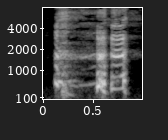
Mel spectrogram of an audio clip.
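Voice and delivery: big laugh. Real, not acted. Laughing at her own story.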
